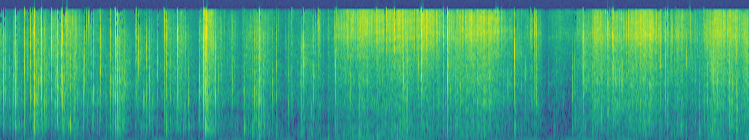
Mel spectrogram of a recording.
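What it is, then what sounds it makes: Plastic candy bag crinkled. A hand-sized Skittles candy bag made of plastic film is flexed and crinkled with fingertips and long nails. It gives a dense, bright crackling with sharp, quick snaps and almost no low end, swelling and easing throughout.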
